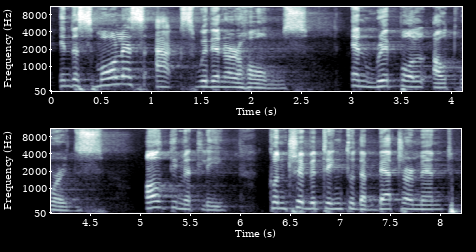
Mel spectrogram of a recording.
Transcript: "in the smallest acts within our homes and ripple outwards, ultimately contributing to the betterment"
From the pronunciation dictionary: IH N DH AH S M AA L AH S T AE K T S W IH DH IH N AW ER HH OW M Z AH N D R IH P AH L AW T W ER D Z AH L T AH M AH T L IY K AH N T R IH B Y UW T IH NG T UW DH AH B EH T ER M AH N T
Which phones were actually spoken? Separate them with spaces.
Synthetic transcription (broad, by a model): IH N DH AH S M AA L AH S T AE K T S W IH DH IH N AW ER HH OW M S AH N D R IH P AH L AW T W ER D S AH L T AH M AH T L IY K AH N T R IH B Y UW T IH NG T UW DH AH B EH T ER M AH N T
